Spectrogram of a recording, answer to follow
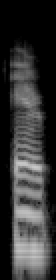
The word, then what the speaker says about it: herb: In this case, we have the eight sounds that is silent. Yeah, it's silent, no sound. For example, hour, hour, hour, honest, honest, herb, herb, herb, air, air, air, honor, honor, honor. Yeah, no sound.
